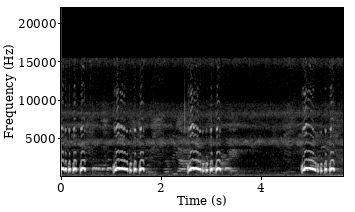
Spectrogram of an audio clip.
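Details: Local zebra dove singing persistently in the kerot style: three loud phrases, each a rising swoop followed by a rapid stuttering string of bubbling coo notes, roughly two seconds apart.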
